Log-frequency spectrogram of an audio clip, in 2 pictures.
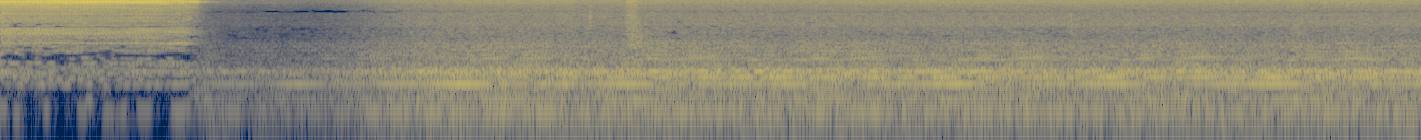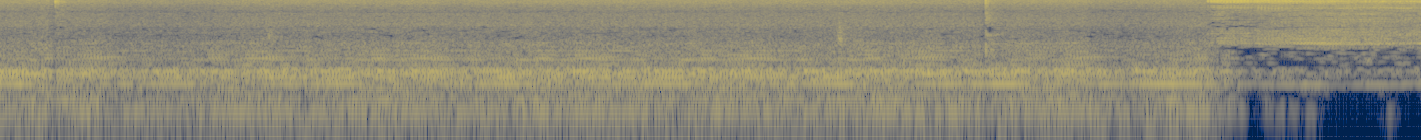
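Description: A bench grinder motor hums steadily.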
